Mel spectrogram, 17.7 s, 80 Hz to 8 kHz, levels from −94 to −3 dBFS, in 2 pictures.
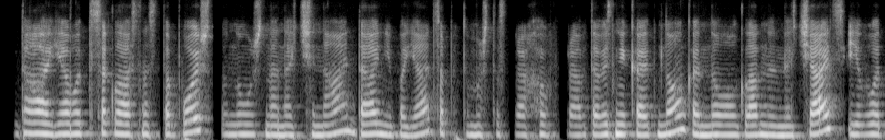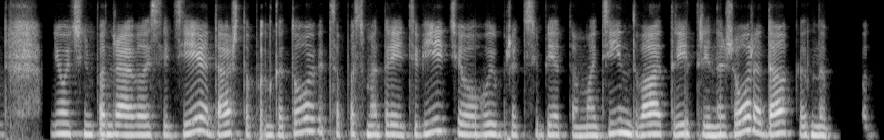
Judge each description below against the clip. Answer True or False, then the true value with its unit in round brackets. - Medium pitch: False (205 Hz)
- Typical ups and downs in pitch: False (2.0 semitones)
